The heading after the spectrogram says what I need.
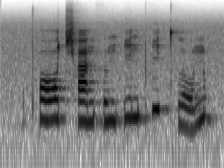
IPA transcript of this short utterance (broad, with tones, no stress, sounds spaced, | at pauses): pʰ ɔː˦˥ t͡ɕʰ a˧ n h ɯ˧ ŋ ʔ i˧ n pʰ i˥˩ t̚ pʰ l o˩˦ n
